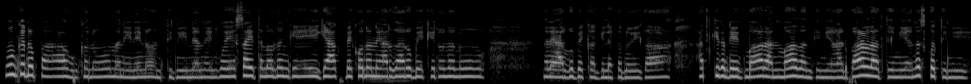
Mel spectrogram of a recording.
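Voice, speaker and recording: A woman's voice: extremely high pitch, little pitch movement, rapid-fire, fairly bright tone, no echo, studio quality. A woman voicing a complaining, self-pitying elderly mother-in-law in a comic cartoon, bickering and lamenting melodramatically. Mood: wailing.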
